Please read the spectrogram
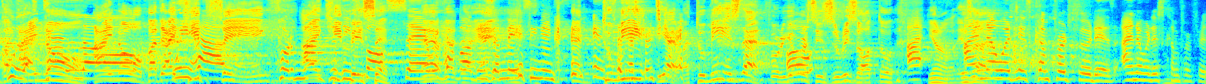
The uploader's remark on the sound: at Refettorio Felix in London for a special live recording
